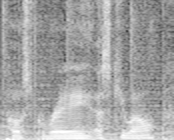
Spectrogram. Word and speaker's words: PostgreSQL: also use PostgreSQL we that's how you say it post gray SQL however you want to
